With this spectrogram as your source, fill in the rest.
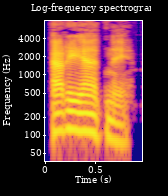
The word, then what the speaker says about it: Ariadne: You must call me Ariadne, if you can manage it." "Ariadne." Easy. Four pretty syllables.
